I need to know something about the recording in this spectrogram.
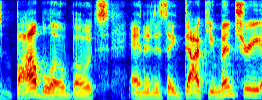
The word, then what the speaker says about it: Boblo Boats: dollars in one theater I was corrected on that pronunciation by a few people last week I think I said Boblo boats but it is Bob low boats and it is a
